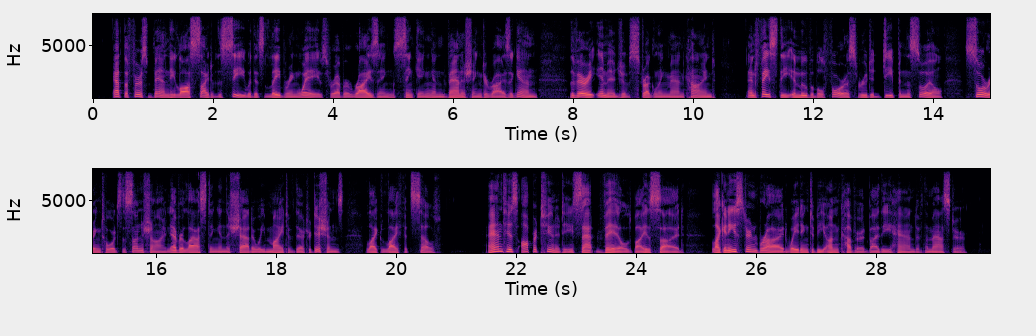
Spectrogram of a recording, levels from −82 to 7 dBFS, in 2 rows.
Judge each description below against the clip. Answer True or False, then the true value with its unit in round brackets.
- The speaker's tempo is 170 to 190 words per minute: False (150 wpm)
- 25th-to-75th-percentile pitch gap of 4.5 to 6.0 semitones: True (5.2 semitones)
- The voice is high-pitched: False (120 Hz)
